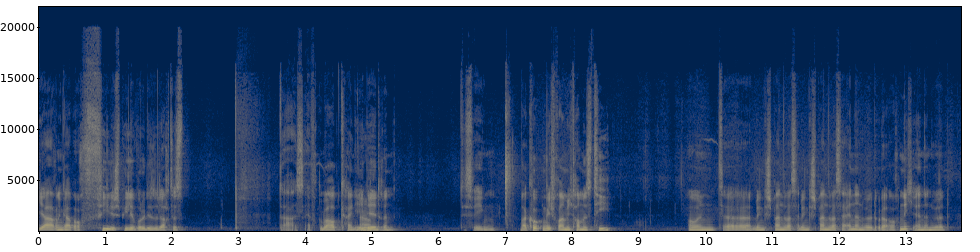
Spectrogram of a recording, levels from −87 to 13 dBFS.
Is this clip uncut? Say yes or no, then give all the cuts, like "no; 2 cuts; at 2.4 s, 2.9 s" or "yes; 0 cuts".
no; 2 cuts; at 8.0 s, 11.4 s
